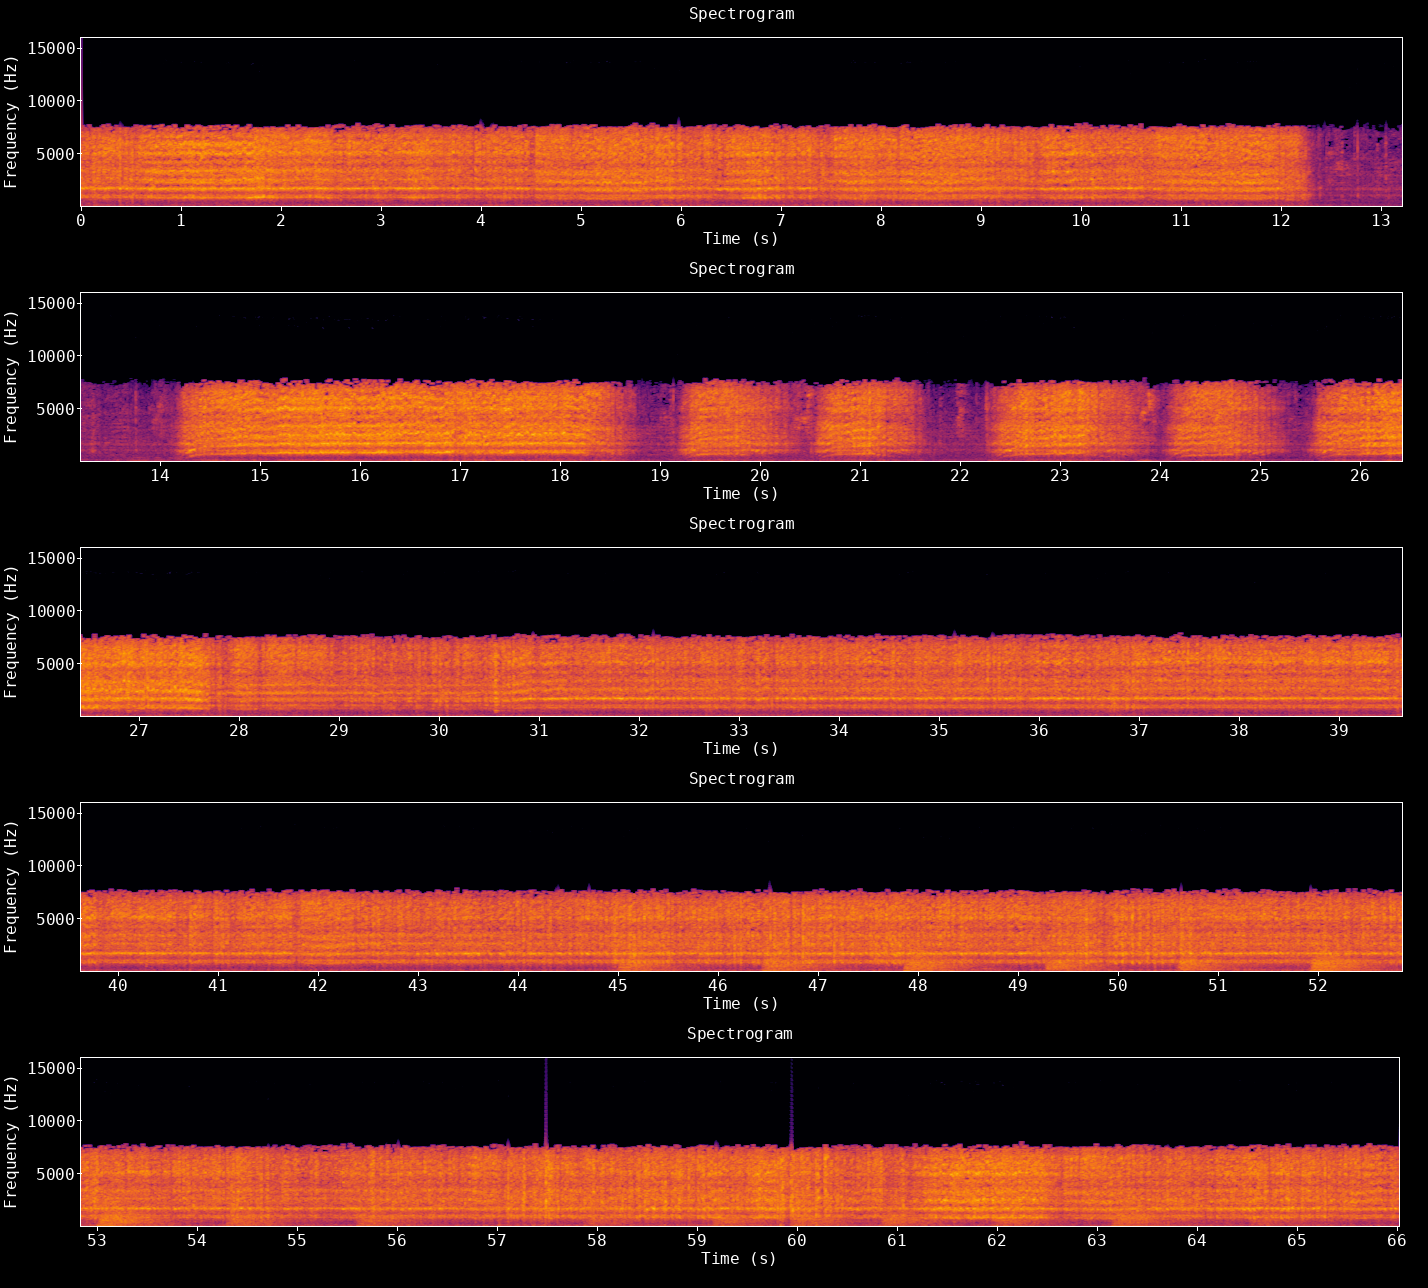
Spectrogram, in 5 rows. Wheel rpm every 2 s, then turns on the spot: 220, 230, 220, 220, 220, 200, 30, 160, 200, 70, 70, 70, 80, 180, 200, 220, 230, 230, 240, 240, 230, 230, 230, 240, 240, 240, 240, 230, 230, 230, 220, 220, 230.
12-14 20-24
